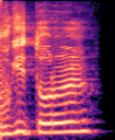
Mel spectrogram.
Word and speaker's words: 메기도: 요곳과 요 아래쪽인데 여기 메기도라고 오늘날에는 표시되어 있거든요. 메기도 퀴즈를 드리겠습니다. 성경의 메기도가 여기에 메기도가 성경의 어느 도시일 것 같습니까? 발음을 좀 무기또입니다. 그러니까 무기또를 요시야 시대도 그렇고 솔로몬 시대도 요새화를 하죠.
